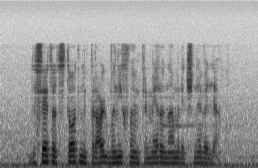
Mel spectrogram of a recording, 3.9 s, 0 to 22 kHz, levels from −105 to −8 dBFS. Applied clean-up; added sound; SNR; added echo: none; Vehicle horn, car horn, honking; 14 dB; none.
